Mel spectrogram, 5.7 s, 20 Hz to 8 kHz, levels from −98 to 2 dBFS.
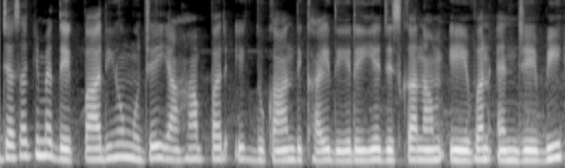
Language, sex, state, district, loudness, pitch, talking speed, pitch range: Hindi, female, Chhattisgarh, Sukma, -14 LUFS, 185 Hz, 255 wpm, 175-200 Hz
